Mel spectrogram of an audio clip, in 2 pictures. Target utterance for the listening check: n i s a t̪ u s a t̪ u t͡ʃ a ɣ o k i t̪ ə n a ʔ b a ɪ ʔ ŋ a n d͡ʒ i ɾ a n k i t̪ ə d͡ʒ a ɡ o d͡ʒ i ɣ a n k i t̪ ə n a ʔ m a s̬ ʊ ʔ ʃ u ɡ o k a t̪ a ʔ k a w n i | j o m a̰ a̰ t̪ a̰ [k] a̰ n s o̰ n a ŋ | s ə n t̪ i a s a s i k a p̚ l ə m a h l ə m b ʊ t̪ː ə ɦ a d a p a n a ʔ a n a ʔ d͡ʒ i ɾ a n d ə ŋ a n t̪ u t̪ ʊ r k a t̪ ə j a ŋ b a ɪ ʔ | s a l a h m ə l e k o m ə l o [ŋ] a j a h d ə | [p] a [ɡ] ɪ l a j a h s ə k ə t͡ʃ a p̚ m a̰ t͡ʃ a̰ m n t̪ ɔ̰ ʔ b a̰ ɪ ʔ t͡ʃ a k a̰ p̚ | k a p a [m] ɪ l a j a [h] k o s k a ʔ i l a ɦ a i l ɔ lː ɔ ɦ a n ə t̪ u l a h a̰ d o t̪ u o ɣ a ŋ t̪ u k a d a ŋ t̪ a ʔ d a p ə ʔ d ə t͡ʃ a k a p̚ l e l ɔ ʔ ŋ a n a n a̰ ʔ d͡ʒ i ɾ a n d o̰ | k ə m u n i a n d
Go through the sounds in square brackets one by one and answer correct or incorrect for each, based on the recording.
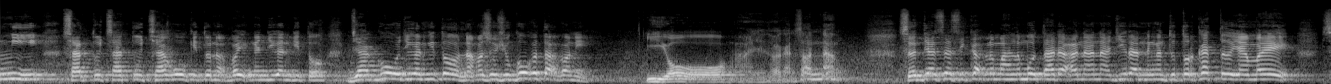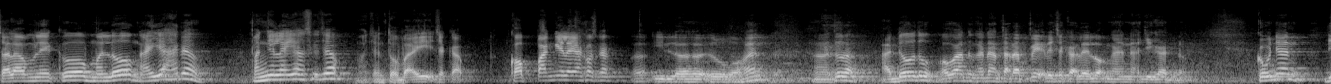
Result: correct, correct, correct, incorrect: ŋ, incorrect: ŋ, correct

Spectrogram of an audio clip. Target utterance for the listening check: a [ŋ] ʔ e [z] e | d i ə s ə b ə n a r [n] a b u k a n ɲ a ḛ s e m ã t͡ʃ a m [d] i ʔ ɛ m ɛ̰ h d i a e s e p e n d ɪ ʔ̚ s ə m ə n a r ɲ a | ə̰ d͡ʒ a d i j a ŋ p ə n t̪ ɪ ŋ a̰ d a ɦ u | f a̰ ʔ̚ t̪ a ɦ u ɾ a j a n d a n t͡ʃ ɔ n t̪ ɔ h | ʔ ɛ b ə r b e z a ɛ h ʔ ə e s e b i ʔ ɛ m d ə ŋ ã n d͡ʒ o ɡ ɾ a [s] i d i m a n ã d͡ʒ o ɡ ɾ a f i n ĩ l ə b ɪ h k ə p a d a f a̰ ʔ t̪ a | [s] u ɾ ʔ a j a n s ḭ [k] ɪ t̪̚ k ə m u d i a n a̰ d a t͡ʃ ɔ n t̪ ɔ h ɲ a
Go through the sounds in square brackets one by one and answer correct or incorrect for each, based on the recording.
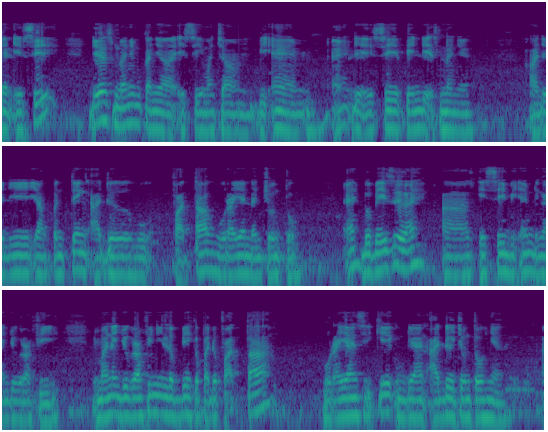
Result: incorrect: n, incorrect: s, incorrect: ɲ, incorrect: b, incorrect: f, incorrect: h, correct

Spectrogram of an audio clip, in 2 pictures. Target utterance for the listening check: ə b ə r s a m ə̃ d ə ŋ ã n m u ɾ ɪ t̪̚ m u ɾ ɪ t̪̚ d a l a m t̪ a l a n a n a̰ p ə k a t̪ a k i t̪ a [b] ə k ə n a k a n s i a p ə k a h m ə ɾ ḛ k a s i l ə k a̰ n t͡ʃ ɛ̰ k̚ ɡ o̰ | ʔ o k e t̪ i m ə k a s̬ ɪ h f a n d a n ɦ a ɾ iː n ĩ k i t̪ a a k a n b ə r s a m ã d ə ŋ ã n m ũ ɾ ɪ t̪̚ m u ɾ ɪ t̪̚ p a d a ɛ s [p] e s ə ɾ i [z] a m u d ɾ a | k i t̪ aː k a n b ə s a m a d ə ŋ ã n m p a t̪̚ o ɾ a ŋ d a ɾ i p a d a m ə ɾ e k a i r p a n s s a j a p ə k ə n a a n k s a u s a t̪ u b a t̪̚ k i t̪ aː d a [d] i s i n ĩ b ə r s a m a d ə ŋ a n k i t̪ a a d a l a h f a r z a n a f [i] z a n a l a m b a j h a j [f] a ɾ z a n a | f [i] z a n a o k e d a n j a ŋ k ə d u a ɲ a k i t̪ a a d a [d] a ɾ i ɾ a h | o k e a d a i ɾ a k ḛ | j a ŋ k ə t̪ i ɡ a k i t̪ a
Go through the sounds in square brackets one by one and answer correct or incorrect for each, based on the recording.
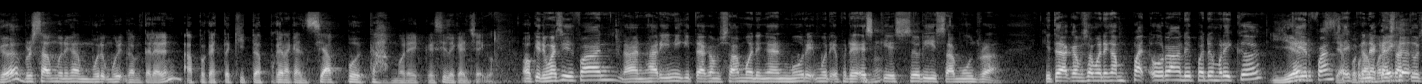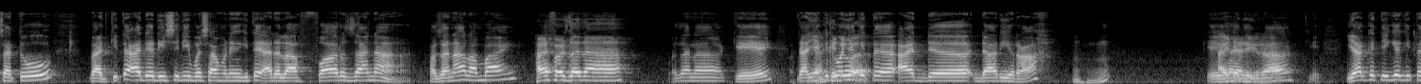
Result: incorrect: p, incorrect: k, incorrect: s, correct, incorrect: a, correct, incorrect: a, correct

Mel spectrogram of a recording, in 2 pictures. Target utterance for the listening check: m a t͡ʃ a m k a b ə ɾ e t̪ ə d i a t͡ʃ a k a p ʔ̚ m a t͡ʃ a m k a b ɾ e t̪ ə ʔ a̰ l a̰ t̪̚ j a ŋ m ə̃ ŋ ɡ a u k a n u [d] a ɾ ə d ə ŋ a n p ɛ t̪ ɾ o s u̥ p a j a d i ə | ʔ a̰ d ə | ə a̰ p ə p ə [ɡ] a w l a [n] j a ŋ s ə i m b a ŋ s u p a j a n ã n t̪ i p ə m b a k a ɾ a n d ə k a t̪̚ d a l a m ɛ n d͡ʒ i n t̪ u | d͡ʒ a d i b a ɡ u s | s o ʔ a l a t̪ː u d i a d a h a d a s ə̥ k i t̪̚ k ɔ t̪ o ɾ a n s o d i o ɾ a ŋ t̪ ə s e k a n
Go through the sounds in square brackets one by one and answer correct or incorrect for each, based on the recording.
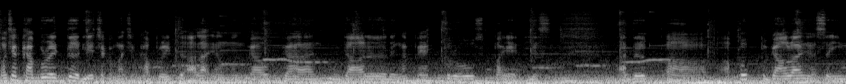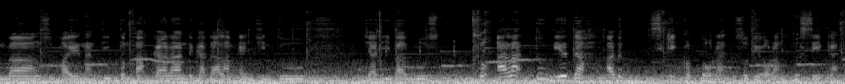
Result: correct, correct, correct

